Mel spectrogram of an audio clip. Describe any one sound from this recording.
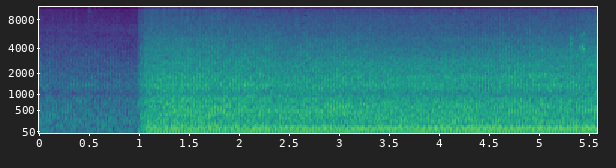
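A helicopter hovers close by with a loud, steady rotor roar.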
